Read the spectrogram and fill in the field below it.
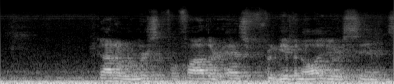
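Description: A man reads aloud calmly in an echoing room.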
